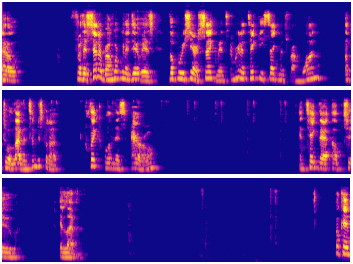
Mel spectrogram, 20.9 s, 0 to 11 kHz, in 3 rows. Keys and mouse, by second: 7.3 click, 7.9 click, 8.5 click, 9.0 click, 9.5 click, 9.6 double click, 10.1 click, 10.6 click, 10.7 click, 11.2 click, 11.8 click, 12.4 click, 17.9 click, 18.7 click, 19.2 click.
